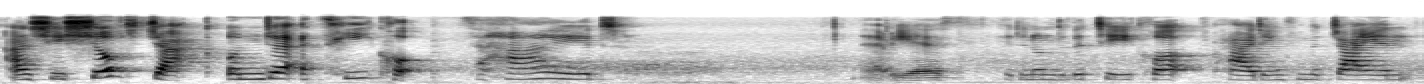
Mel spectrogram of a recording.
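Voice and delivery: ordinary delivery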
